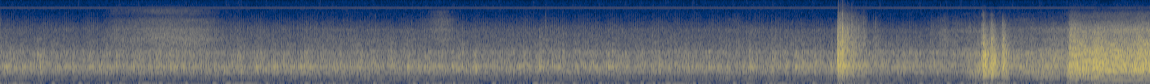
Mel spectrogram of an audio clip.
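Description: Rally car's engine idling steadily, heard from inside the cabin, with two sharp knocks about eight and ten seconds in. Near the end the engine suddenly revs up hard with a rising pitch as the car launches off the start line.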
